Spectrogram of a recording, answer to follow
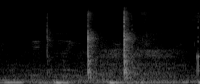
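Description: Three light clicks of a paintbrush's handle knocking against other brushes and its holder as an angle brush is picked up, over a faint low room hum.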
